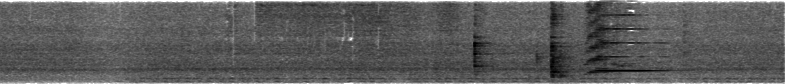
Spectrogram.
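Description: A click, a sharp tick and then a short ringing squeak as the spring-loaded arm of a magnifier lamp is moved, over a steady background noise.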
